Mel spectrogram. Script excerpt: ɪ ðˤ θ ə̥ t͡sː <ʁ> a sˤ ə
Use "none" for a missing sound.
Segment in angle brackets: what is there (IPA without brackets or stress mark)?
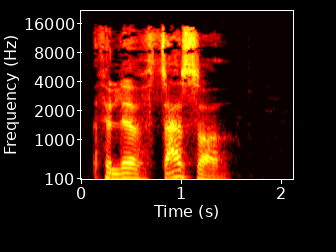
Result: ʕ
